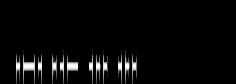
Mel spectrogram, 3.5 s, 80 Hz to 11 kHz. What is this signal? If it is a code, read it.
Morse code, heard as a keyed tone, about 22 wpm, 700 Hz. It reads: RUSS
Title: USA Common Names - Max 4 Letters - 22wpm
